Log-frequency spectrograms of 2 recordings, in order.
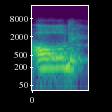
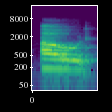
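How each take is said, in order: First: The L sound is clearly pronounced. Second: The L sound is left out. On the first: "I also had to learn to pronounce the L in old" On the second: "it's ode. ... There's no I"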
